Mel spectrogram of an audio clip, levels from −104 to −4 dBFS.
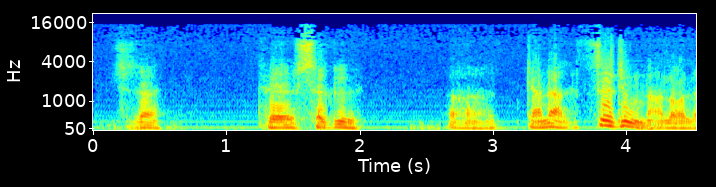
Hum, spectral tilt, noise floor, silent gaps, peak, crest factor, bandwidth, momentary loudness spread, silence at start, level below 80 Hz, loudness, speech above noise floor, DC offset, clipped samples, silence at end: none; -6 dB/octave; -51 dBFS; none; -14 dBFS; 14 dB; 15.5 kHz; 12 LU; 0.15 s; -44 dBFS; -27 LUFS; 25 dB; under 0.1%; under 0.1%; 0 s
